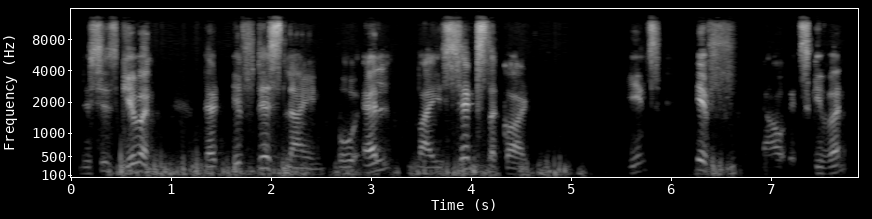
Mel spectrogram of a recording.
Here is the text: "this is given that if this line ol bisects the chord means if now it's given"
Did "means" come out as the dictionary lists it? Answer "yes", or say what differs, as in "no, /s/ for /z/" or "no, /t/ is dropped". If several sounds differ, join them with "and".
yes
